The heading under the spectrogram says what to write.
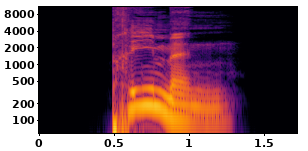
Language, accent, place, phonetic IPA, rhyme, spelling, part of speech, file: German, Germany, Berlin, [ˈpʁiːmən], -iːmən, Primen, noun, De-Primen.ogg
- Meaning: plural of Prima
